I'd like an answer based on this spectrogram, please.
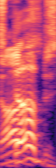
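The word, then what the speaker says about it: DVBBS: his name but like i just say it's like dv bbs in all caps it's dubs dude it's dogs dubs bro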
